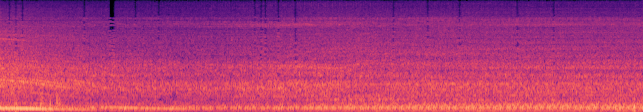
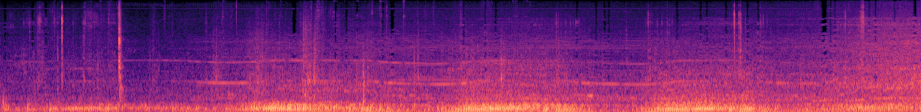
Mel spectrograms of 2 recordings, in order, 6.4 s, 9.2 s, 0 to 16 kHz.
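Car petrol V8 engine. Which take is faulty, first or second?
second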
